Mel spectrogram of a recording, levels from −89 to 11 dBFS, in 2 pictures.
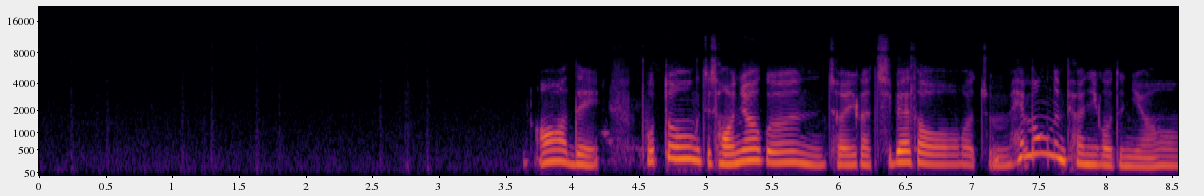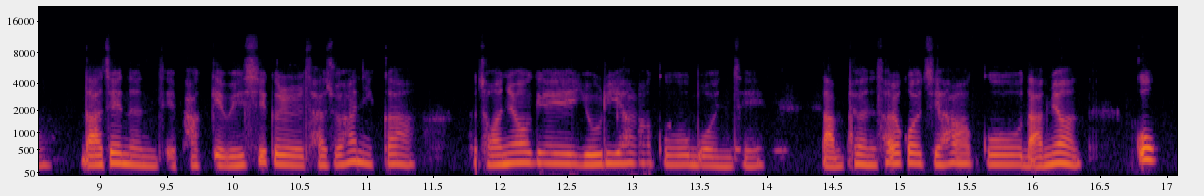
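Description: The clip is speech with an echo leak in two pairs: 4.25–4.32 s and 4.48–4.54 s, where a faint copy trails the speech by 245 ms, and 14.04–14.16 s and 14.59–14.67 s, where a somewhat louder copy trails by 184 ms. Its likely cause is a loudspeaker echo canceller letting part of the sound back through. Unlike room reverberation, the echo is a distinct, late repeat rather than a smooth tail. Short concealed packet loss appears at 11.81, 12.29, 12.51 and 13.07 s. Each is a brief 20 ms smear or wobble where the receiver stretched the preceding sound over a missing packet and then blended back. This makes them shorter and subtler than a burst. The burst of packet loss at 12.97–13.05 s is longer, with 60 ms missing. There the held sound turns into a buzz or hiss that fades before the audio resumes further along, so a stretch of speech is skipped instead of merely smeared.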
